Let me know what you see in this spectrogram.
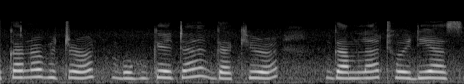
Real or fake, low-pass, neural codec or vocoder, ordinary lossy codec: real; none; none; none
